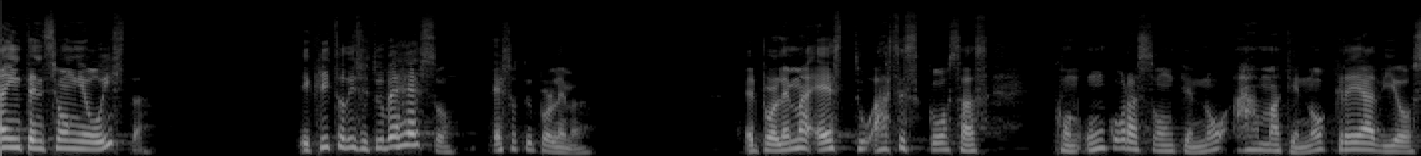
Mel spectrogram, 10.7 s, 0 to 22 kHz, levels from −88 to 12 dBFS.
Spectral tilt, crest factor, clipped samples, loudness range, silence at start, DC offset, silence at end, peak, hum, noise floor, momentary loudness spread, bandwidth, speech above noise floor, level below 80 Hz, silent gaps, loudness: -5.5 dB/octave; 22 dB; under 0.1%; 4 LU; 0 s; under 0.1%; 0 s; -14 dBFS; none; under -90 dBFS; 12 LU; 16 kHz; over 55 dB; -84 dBFS; 1.56-1.77 s, 2.08-2.20 s, 4.69-4.99 s; -36 LUFS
